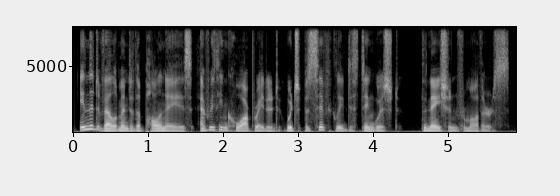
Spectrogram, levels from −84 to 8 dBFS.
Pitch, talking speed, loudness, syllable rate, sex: 120 Hz, 160 wpm, -18 LUFS, 7.0 syllables/s, male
